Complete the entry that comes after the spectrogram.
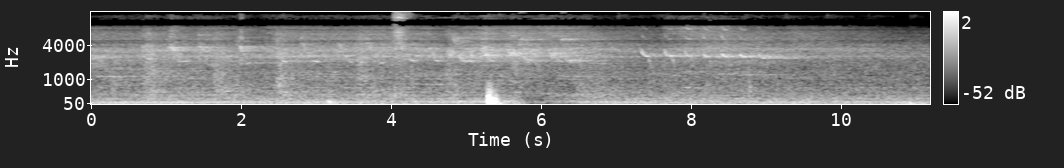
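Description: Small birds chirping over steady outdoor background noise, with a run of short repeated calls near the end. A single low thump about five seconds in.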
